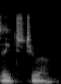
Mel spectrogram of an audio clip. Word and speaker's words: H2O: I didn't know if like it was H20 or H2O. – Well, it was the 20th anniversary, but yeah, it was H2O.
